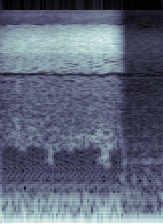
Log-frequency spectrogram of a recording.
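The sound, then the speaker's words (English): A long, steady breath drawn in through the mouth, fairly loud, a smooth airy hiss lasting just over a second before stopping abruptly. No one speaks. “Breathe in.”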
